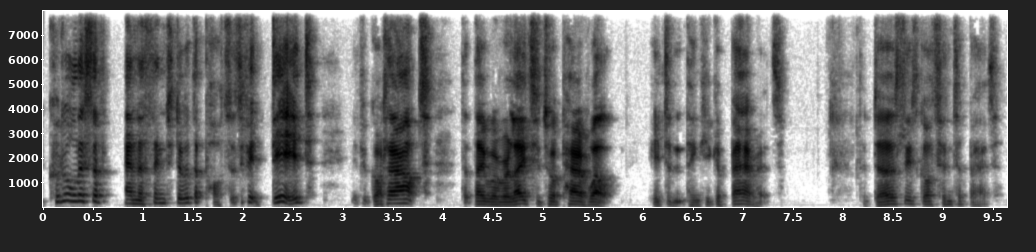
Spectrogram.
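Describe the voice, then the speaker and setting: A male teacher reads a story aloud. His voice is medium in pitch and highly animated, rising and falling expressively through the narration. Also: fairly quick.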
